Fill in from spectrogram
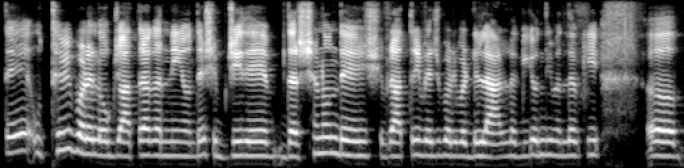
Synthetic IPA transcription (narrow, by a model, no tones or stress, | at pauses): t̪eːʊt̪ʰːeːʋiːbəɽeːloːkd͡ʒaːt̪ɾaːkəɾniːɦõːnd̪eːʃɪb̚d͡ʒiːd̪eːd̪əɾʃənɦõːnd̪eːʃɪʋɾaːt̪ɾiːʋɪt͡ʃbəɽiːʋəɖːiːlaːlːəɡːiːɦõːnd̪iːmət̪ləbkɪ | ə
